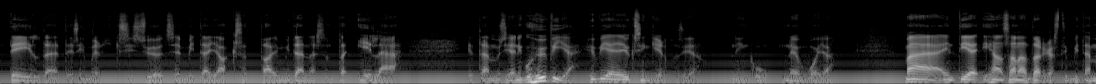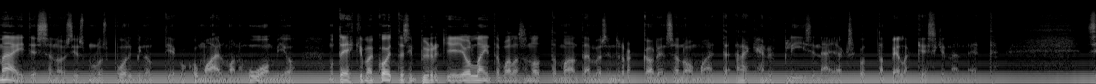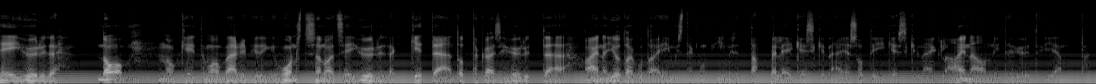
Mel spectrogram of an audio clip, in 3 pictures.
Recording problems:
electrical hum; loud; throughout; 50 Hz, 9 dB below the speech

